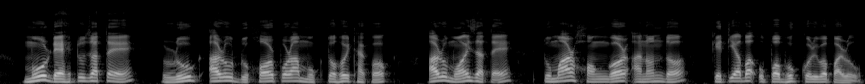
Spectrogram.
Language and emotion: Assamese, neutral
